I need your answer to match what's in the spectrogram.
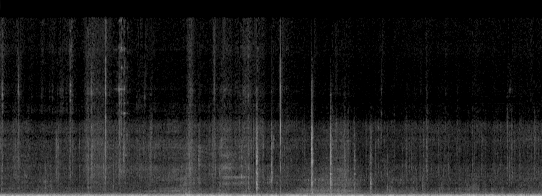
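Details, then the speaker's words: Hyundai with stalling complaint, driving: deep rumble with irregular sharp clicks, only under load, faster than wheel rotation, possibly timing related; source unclear, steering wheel clicking also present. "it's only under a load too it makes that noise"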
